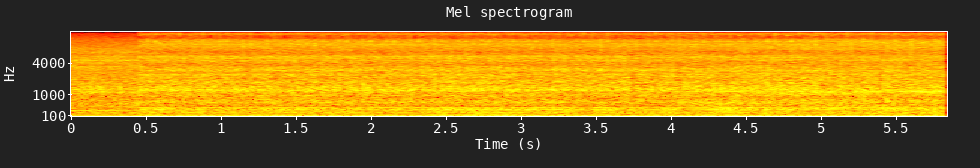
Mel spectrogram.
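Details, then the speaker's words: BMW E46 330i M54B30, cold engine at idle, noise appeared within the last 1000 km: loose, uneven low thumping that comes and goes as idle drops; intermittent knock, DISA suspected, two sounds found. "today we're going to chase a sound that has arisen within the last thousand kilometers or so only is when the engine is cold but only at idle as well"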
